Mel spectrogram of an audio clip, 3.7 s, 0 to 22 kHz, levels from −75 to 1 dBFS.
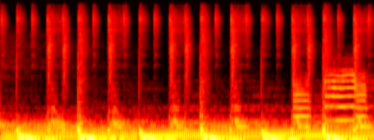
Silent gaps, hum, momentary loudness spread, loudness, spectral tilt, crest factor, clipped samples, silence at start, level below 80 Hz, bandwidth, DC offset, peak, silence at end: none; none; 4 LU; -21 LUFS; -5.5 dB/octave; 14 dB; under 0.1%; 0 s; -20 dBFS; 20 kHz; under 0.1%; -6 dBFS; 0 s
